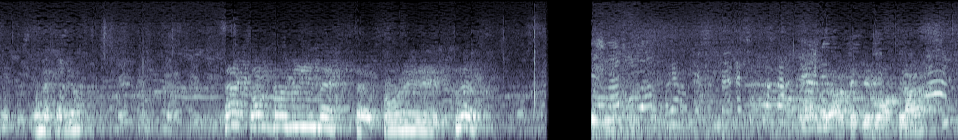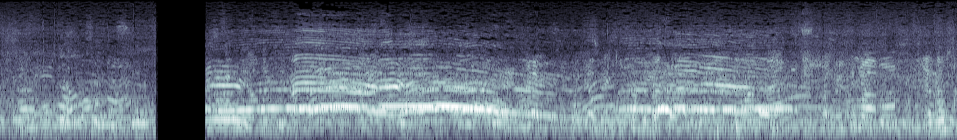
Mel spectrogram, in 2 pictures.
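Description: A group of young men shout and talk loudly outdoors.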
